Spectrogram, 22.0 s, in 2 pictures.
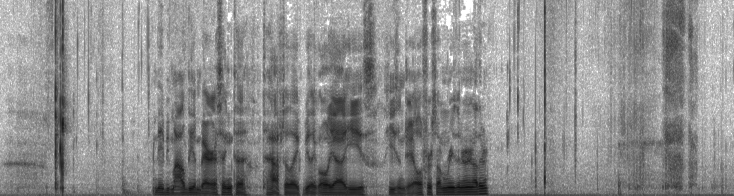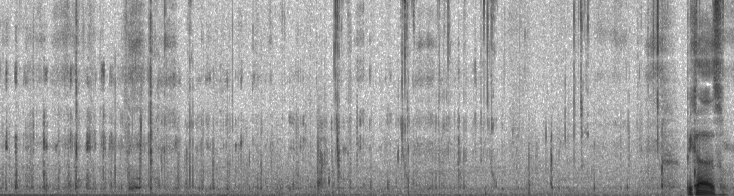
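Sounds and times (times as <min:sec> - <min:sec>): wet chewing: 0:00.7 - 0:02.3, 0:07.5 - 0:21.0
biting into burger: 0:07.6 - 0:21.1.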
